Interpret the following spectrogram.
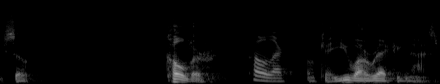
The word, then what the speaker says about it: Kohler: witness I bet likes to have her name pronounced correctly so colder colder okay you are recognized for five minutes Thank You chairman wicker ranking member Cantwell and members of the committee my name is Kohler and I'm a professor of law and the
